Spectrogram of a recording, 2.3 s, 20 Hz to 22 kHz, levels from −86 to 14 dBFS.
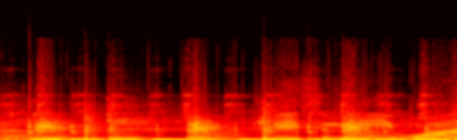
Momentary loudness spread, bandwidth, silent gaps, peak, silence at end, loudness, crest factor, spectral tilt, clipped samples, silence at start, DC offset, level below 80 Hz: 1 LU; 9.8 kHz; none; -4 dBFS; 0 s; -18 LUFS; 12 dB; -6.5 dB/octave; under 0.1%; 0 s; under 0.1%; -26 dBFS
